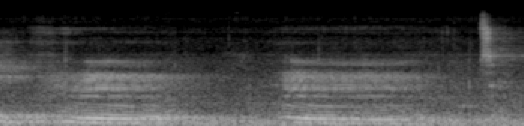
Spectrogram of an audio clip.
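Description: A performer's voice making two long, slowly falling 'hmmm' sounds, a drawn-out musing while sizing up a disguise.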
